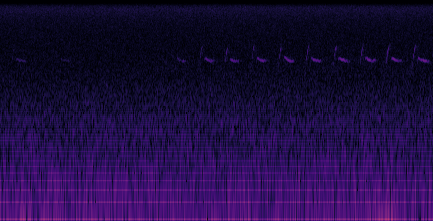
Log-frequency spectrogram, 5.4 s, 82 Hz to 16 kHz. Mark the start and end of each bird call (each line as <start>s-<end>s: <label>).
1.9s-5.4s: American Pipit (Anthus rubescens)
